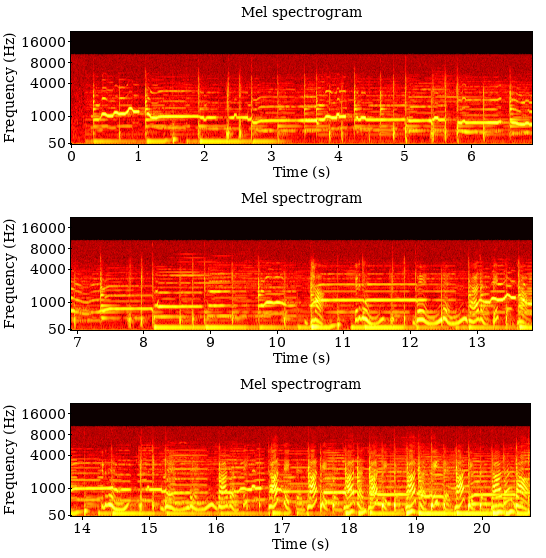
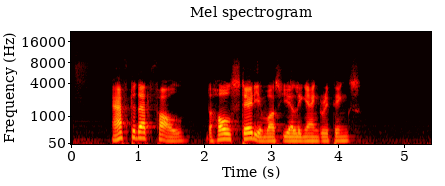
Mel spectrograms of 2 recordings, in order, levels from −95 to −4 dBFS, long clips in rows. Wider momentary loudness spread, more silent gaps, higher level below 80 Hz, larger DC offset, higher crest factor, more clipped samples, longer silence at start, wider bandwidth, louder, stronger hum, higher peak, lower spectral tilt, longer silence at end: second, 9 LU vs 17 LU; neither; first, -46 dBFS vs -68 dBFS; first, 0.4% vs under 0.1%; second, 16 dB vs 22 dB; neither; second, 0.2 s vs 0.6 s; first, 11 kHz vs 9 kHz; first, -23 LUFS vs -39 LUFS; neither; first, -6 dBFS vs -18 dBFS; about the same, -6 dB/octave vs -6.5 dB/octave; second, 0 s vs 1.1 s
